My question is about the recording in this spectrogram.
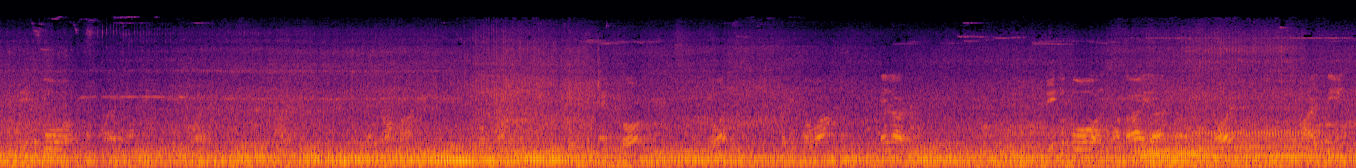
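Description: Motorcycle riding slowly through congested city traffic: a steady low engine hum and surrounding traffic noise, with snatches of indistinct voices throughout.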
